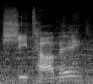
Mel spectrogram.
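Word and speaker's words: Xtabay: I believe it's pronounced Shitabe. It's spelled X''Tabay.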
